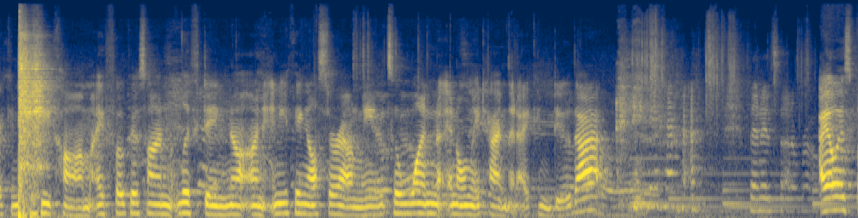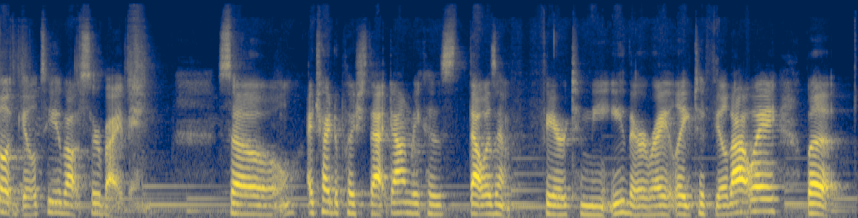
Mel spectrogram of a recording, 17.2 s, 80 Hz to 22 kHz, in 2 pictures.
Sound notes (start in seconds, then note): 6.0 laughs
